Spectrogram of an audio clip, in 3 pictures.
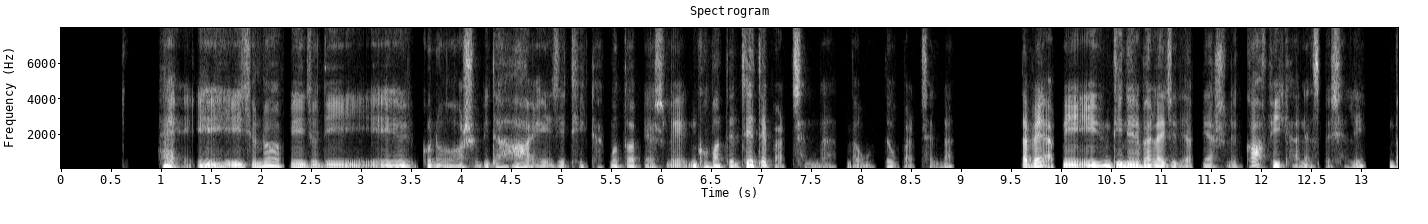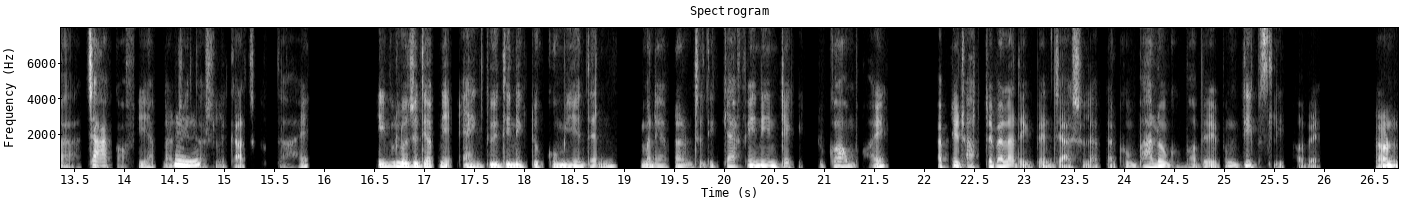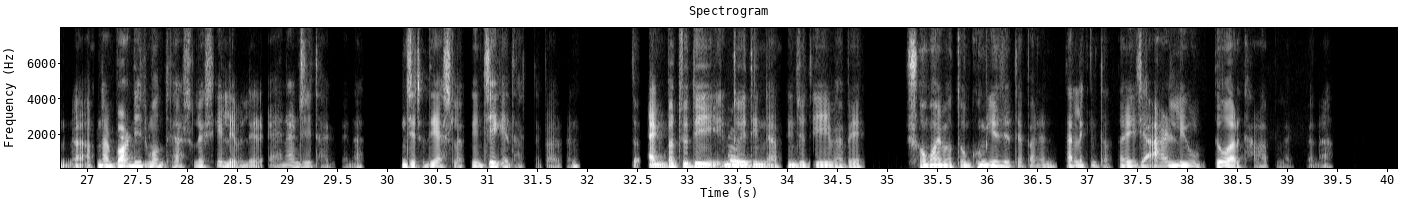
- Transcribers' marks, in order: other background noise
- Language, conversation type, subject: Bengali, advice, দৈনন্দিন রুটিনে আগ্রহ হারানো ও লক্ষ্য স্পষ্ট না থাকা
